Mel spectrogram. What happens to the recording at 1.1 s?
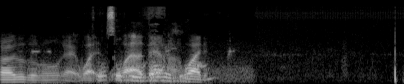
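Between 1.08 and 1.13 s a brief echo leak surfaces: a faint, delayed copy of the speech arriving about 407 ms after the original, roughly 25 dB below it. The likely cause is a far-end loudspeaker whose echo canceller let a scrap of the returned signal through. It sounds like a ghost under the talker. On a spectrogram it appears as a weak smear repeating the harmonic pattern from 0.41 s earlier, and on the waveform as a tiny added ripple.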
